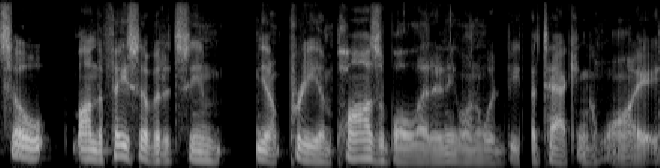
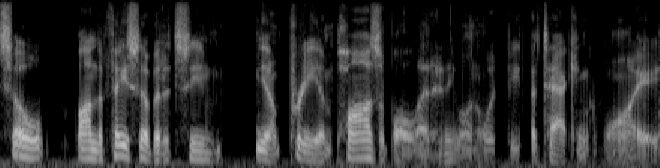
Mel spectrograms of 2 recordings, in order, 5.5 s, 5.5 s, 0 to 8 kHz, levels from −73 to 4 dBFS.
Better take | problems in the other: first | noise reduction (neural diffusion model UNIVERSE++)

